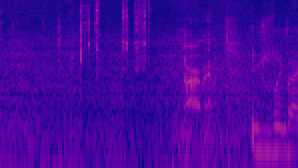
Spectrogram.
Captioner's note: handcuff closing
